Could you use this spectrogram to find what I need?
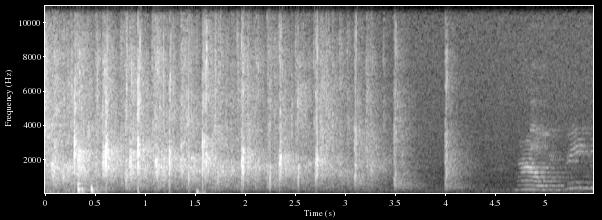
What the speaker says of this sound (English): Let's give Kimanya another round of applause.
